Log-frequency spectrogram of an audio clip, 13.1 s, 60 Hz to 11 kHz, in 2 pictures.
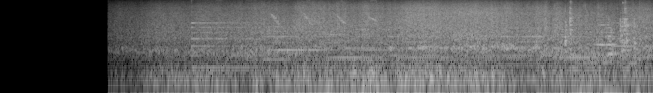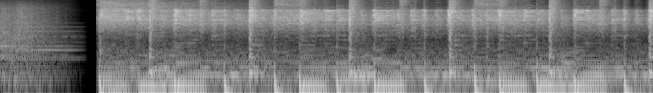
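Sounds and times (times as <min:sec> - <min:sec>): rushing noise with held tones: 0:01.1 - 0:07.2.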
